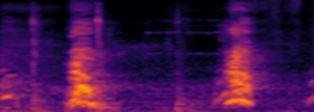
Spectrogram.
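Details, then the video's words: Cooper the dog barking, two sharp, harsh barks about a second apart, each a short noisy burst, against a quiet background. "Very Very Annoying And Barking Cooper"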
